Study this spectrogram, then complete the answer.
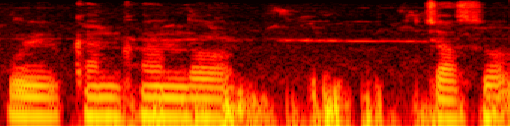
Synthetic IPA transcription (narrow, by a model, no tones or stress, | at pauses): ujkʰankʰand̪ɔ | t͡ʃasɔ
